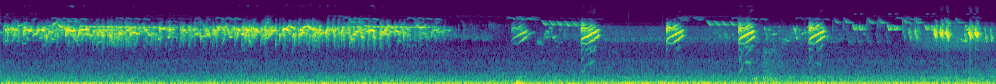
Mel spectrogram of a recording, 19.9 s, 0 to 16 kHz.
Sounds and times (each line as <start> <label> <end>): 11.5 mating call of a reversing vehicle 19.9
